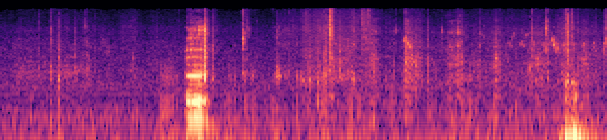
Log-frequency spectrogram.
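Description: A person chewing a crunchy protein tortilla chip: faint, uneven crisp crackles, with a short grunt ("ugh") about two seconds in and a low thump just before the end.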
